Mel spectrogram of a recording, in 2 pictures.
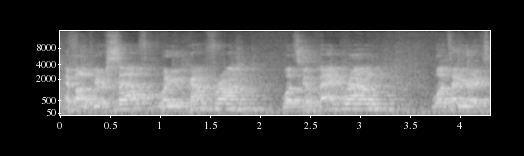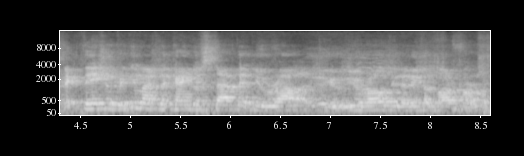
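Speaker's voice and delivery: ordinary talk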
